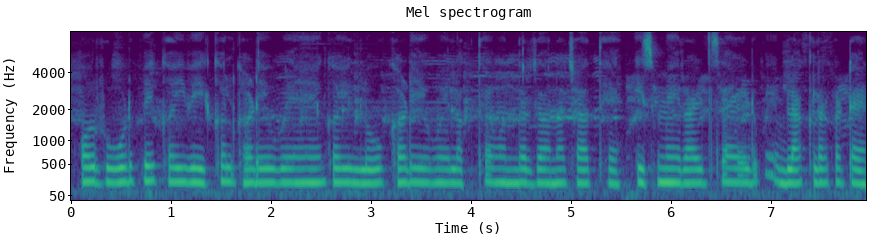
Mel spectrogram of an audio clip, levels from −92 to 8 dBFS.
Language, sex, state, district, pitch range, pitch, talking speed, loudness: Marathi, female, Maharashtra, Sindhudurg, 205-215 Hz, 210 Hz, 190 wpm, -30 LUFS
